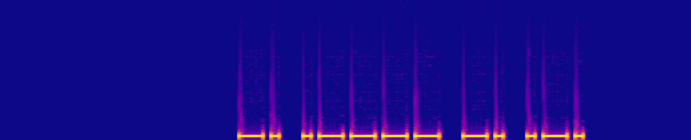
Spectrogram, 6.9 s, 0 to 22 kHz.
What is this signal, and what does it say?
Morse code, heard as a keyed tone, about 16 wpm, 700 Hz. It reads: N1NR
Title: USA Call Signs - 4 Characters - Repeated 2x - 15wpm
